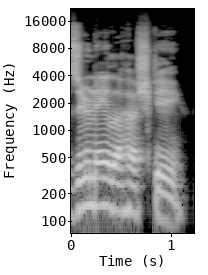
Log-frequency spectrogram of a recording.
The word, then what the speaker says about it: Junaluska: So Junaluska, I don't know if you guys drove by the lake or not, but Lake Junaluska, traditionally it's pronounced, culturally it's pronounced Zunelahushki, right?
